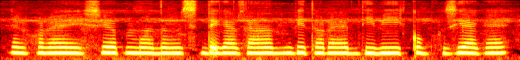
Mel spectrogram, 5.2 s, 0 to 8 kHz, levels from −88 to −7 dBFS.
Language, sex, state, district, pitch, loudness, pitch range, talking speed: Chakma, female, Tripura, Dhalai, 245 Hz, -13 LUFS, 240-250 Hz, 125 wpm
